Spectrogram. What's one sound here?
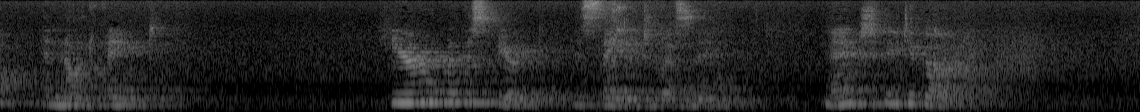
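A young woman speaks calmly into a microphone in an echoing room.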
